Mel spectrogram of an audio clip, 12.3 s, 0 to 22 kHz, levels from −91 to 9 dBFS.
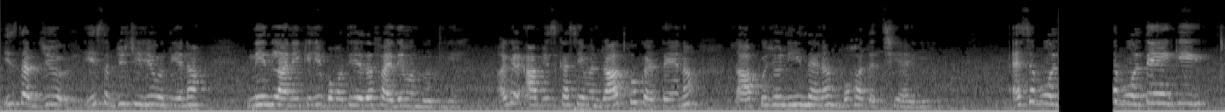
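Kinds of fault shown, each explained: Stream reconnect: the connection dropped and a fresh decoder started mid-stream, leaving a 550 ms gap at 10.58 s, after which the sound resumes 0.28 s earlier.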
